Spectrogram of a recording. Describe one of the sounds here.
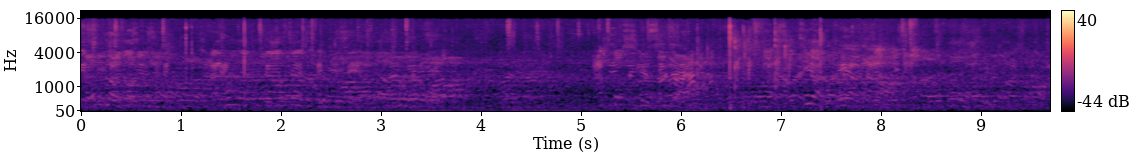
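Several young men talk and call out to each other outdoors.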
